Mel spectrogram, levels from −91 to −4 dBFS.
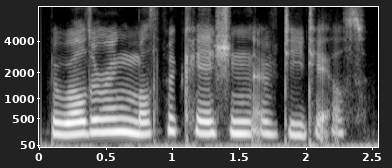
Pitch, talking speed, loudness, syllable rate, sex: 225 Hz, 95 wpm, -14 LUFS, 5.1 syllables/s, female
